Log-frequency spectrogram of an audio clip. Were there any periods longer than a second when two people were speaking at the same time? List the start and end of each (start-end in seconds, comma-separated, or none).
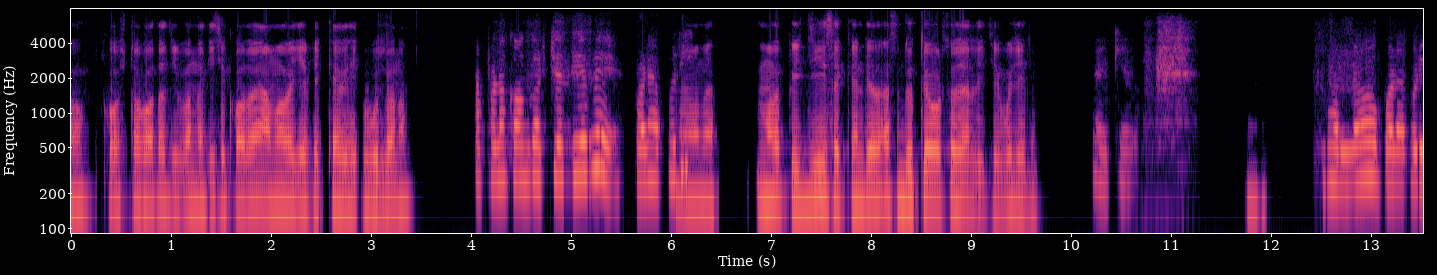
none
